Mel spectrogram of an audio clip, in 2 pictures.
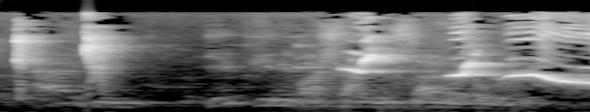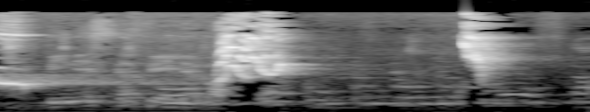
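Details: Grey parrot in a small room, mixing short harsh squawks with a clear whistle that slides downward, then breaks into louder rasping squawks at intervals of about a second, with quiet murmuring sounds underneath.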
